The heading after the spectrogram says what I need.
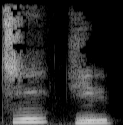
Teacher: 知 is flat, first tone.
